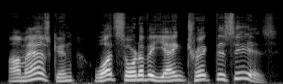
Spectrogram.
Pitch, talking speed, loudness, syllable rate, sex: 190 Hz, 210 wpm, -17 LUFS, 4.5 syllables/s, male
